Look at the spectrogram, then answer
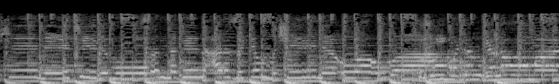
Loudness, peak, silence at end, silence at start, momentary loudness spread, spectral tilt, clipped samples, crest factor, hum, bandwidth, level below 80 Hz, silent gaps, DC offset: -17 LUFS; -6 dBFS; 0 s; 0 s; 3 LU; -5 dB/octave; under 0.1%; 12 dB; none; 11.5 kHz; -26 dBFS; none; under 0.1%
